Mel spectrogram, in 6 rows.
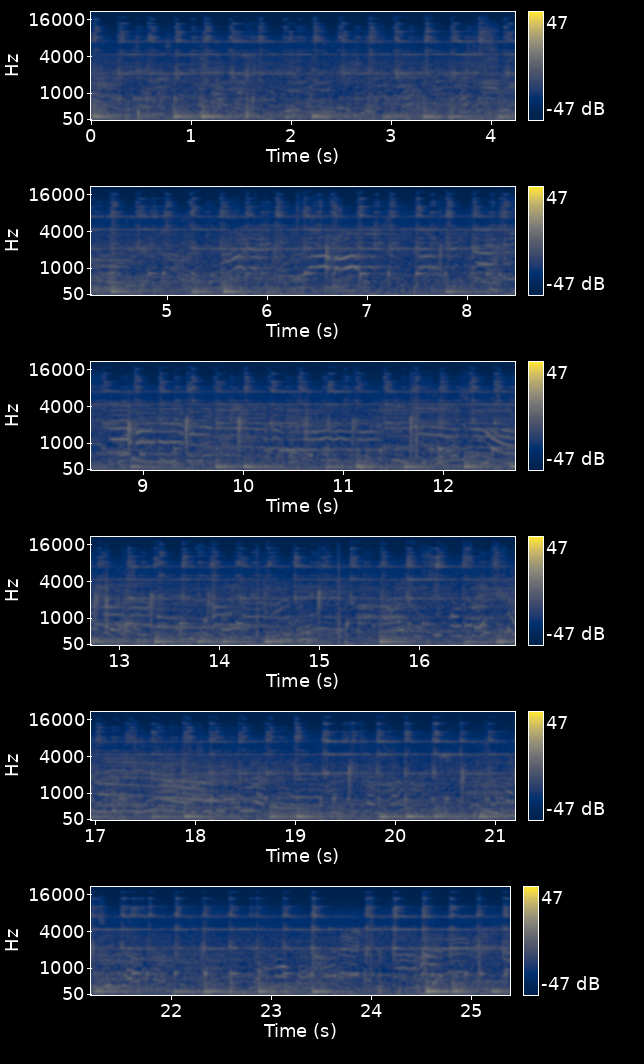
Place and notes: Pl. du Président Thomas Wilson, Toulouse, France - Hare Krishna in the park
Hare Krishna in the park
Captation : ZOOMH6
